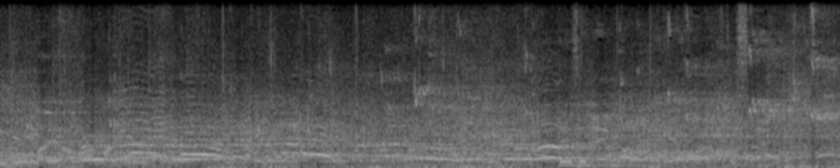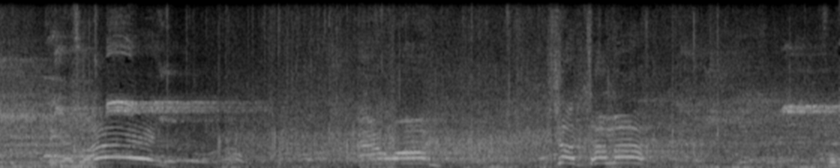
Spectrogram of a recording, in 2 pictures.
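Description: Basketball game on a gym's hardwood court: sneakers squeaking on the floor, the ball bouncing and voices echoing in the hall, louder in the first half. A short high referee's whistle sounds near the end.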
